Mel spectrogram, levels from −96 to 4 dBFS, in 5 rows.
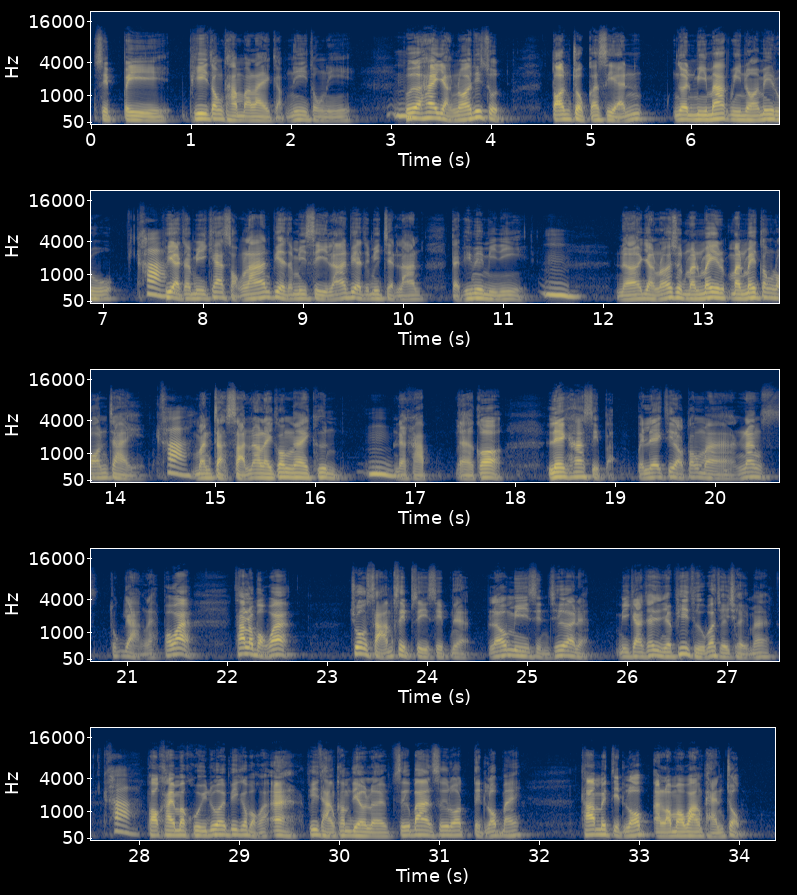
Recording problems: none

